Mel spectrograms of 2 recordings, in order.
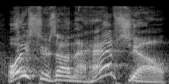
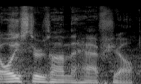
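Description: First: It is said as an amazed exclamation. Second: It is said flatly, as a plain statement.

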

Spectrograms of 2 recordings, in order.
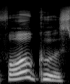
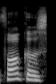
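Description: First: The word is said very slowly and carefully. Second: The word is said quickly and run together. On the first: The speaker calls it right. "I need to say it super slow" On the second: The speaker calls it wrong. "if I don't say that, I just keep saying focus"

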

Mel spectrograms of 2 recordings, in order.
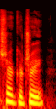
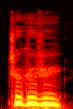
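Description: First: It is said in a normal, lighter voice. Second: It is said in a low, deep voice. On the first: "it's not trick-or-treat" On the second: "It's like a deep voice"

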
